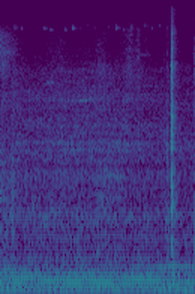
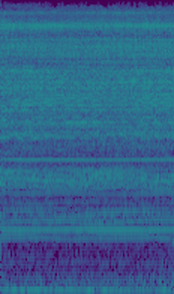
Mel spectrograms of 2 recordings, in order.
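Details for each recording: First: Factory rear air conditioner fan on a converted bus: steady droning hum with a rough, buzzy low tone; unclear whether from the motor or idler side. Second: Bus factory rear air conditioner fan motor, running free on the bench after dismantling for noise, brushes reseating on the commutator: steady high-pitched electric whir, even hum, no rattle or scrape; normal motor run.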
